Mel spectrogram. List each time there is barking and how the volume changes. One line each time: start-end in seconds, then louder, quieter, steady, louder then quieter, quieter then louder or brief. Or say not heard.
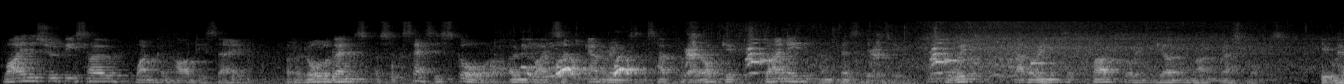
4.9-10.6 quieter then louder.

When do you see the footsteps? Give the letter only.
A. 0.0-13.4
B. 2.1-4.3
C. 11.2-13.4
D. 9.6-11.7
B.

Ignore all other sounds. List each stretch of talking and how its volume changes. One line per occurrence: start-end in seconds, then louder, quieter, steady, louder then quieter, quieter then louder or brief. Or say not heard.
0.0-13.4 steady.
